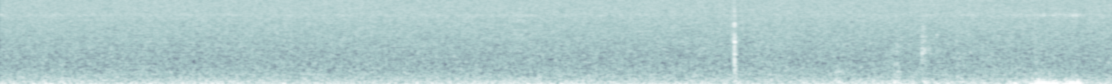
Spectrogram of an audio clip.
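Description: Steady open-air background hiss with no voices, a couple of faint clicks past the middle, and a short low thump near the end.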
